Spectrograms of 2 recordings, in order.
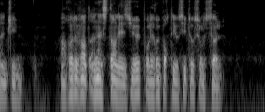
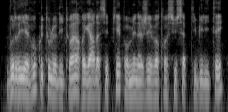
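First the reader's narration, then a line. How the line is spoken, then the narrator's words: Somewhat curt retort. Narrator (French): ripostai-je un peu sèchement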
